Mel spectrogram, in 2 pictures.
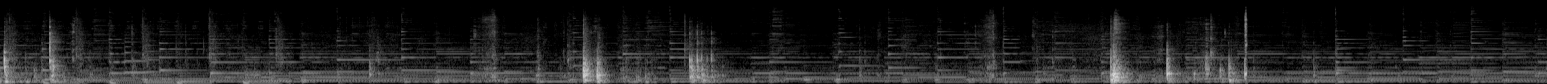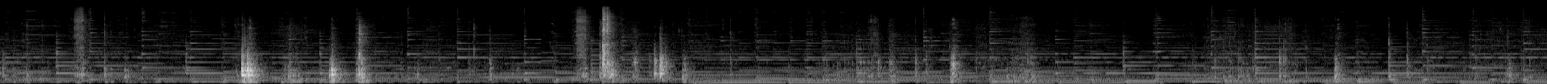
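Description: Background music with steady held tones, broken by about a dozen short, sharp knocks of hand tools set against a wooden block and tabletop while dice faces are being marked out.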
